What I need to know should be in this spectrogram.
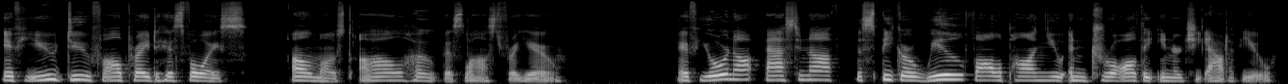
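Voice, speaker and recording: A woman reading a scripted horror story straight to the listener in a dramatic, deliberate way. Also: fairly low pitch, gravelly, darkish tone. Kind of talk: scripted creepypasta narration, addressed to the listener.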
